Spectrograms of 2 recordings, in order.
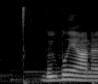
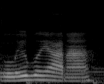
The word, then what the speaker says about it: Ljubljana: Ljubljana is how you say it. No one knows how to say it, but Ljubljana. I made sure.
